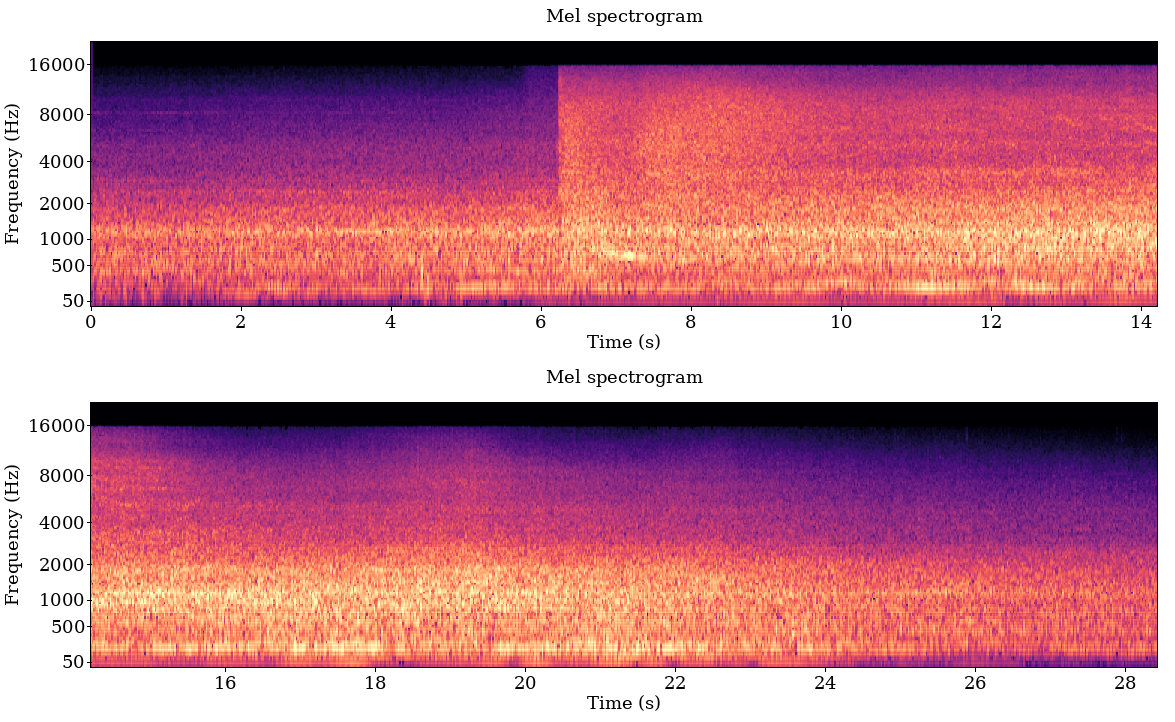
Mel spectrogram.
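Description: A train at a station platform. A steady low hum builds, then about six seconds in a loud rushing noise cuts in suddenly and runs on for many seconds before easing off near the end.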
